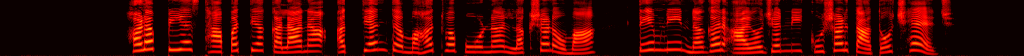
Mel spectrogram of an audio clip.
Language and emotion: Gujarati, neutral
